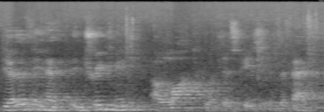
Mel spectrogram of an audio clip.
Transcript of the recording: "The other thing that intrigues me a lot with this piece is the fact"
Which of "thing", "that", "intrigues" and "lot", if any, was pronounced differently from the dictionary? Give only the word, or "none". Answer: none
